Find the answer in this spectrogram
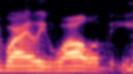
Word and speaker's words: Wiley Wallaby: It's pronounced Wiley Wallaby.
